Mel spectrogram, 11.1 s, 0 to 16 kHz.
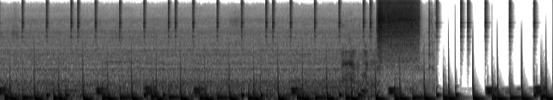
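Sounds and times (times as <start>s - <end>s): music with steady beat: 0.0s - 11.0s
steam iron hissing: 7.2s - 8.7s.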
